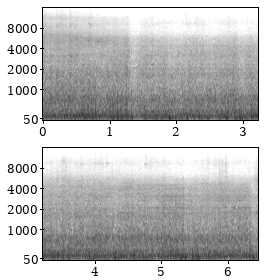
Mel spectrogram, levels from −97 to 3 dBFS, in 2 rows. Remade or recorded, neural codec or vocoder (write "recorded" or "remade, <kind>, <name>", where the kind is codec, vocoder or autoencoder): recorded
